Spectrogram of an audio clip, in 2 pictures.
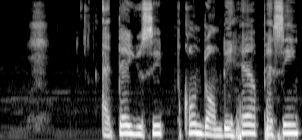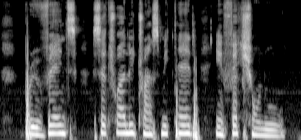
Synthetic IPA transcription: aɪtɛljusi | kʰɔ̃ndɔ̃mdehɛlpʰɛsĩnpɹivɛ̃ntsː | ɛkʃualitʰɹãnsmitʰɛdĩnfɛkʃɔ̃nu

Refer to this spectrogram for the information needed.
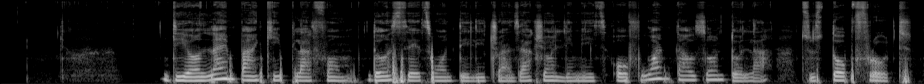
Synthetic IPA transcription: diɔ̃nlãɪ̃nbãŋkʰĩplatfɔmdɔ̃nsɛtwɔ̃ndelitʰɹãnsakʃɔ̃nlimitɔfwɔ̃nt̪aʊzɔ̃ndɔlatʰustɔpfɹɔd

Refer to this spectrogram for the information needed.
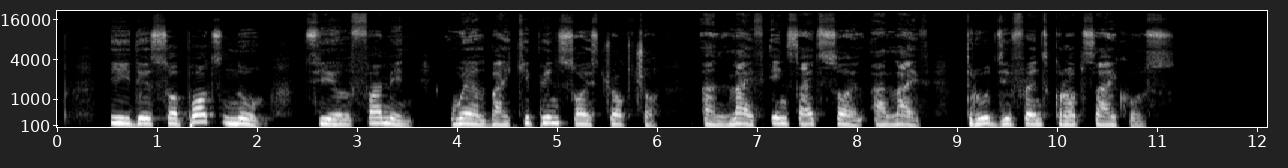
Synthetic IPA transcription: idesɔpʰɔtno | tʰilfamĩnwɛlbaɪkʰipĩnsɔɪlstɹɔkt͡ʃɔ | ãnlaɪfĩnsaɪdsɔɪlalaɪv̥ | θɹudifɹɛ̃ntkɹɔbsaɪkʰəls

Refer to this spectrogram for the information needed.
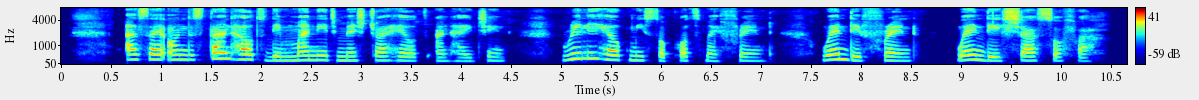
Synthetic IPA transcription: ʔasaɪʔʌ̃ndəstãndɦaʊtʰudemaned͡ʒmɛ̃stɹaɦɛlθãnɦaɪd͡ʒĩn | ɹiliɦɛlp̚misəpʰɔtmaɪfɹɛ̃nd | wɛ̃ndefɹɛ̃nd | wɛ̃ndeʃasɔfə

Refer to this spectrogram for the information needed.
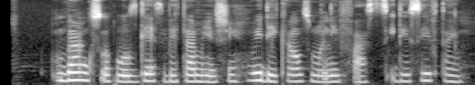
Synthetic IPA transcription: bãŋksɔposɡɛtbɛtamɛ̃ʃĩnwedekʰãʊ̃ntmãnifastḭdeseftãɪ̃m

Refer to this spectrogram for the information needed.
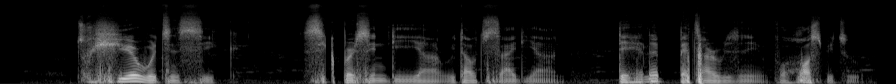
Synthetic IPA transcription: tʰuʃiwɛtʰĩnsi | sikpɛsĩndijã̰nwitaʊtsa̰ɪdjã̰n | d̥eɦɛlɛp̚bɛtʰaɹizɔnḭ̃ŋfɔhɔspitʰə̰l

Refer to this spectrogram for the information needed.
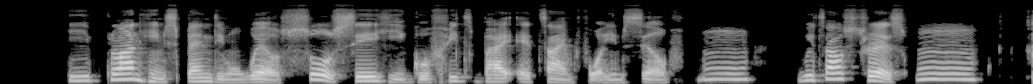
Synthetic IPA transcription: hiplãnhĩmspɛ̃ndĩŋwɛlˠsosehiɡofitbaɪʔɛtʰãɪ̃mfɔ̰hĩmsɛlˠf | m̩ | wiθaʊtstɹɛsm̩

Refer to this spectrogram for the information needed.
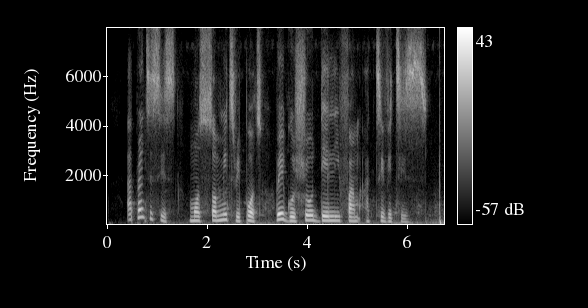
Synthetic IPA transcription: apɹɛ̃ntisis | mɔstsɔbmitɹipɔt | weɡoʃodelifamak̚tʰivitʰiz̥

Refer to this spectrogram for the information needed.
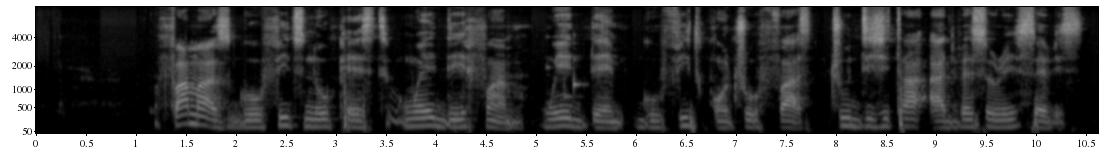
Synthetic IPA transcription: famazɡofitnopʰɛstwɛdefamwɛdɛ̃mɡofitkʰɔ̃ntʰɹolfasttːɹudid͡ʒitʰaladvɛsɔɹisɛvḭs

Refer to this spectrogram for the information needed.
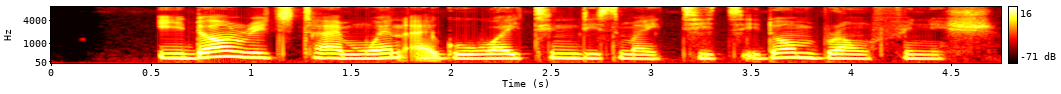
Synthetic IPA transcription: idɔ̃nɹit͡ʃtʰãɪ̃mwɛ̃nʔa̰ɪɡowaɪtʰĩndismaɪtʰitʰḭdɔ̃nbɹãʊ̃nfiniʃ

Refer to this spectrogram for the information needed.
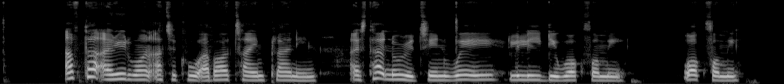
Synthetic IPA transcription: ʔaftəʔaɪɹidwʌ̃nʔa̰tikʰələbaʊtʰãɪ̃mpʰlanɪ̃ŋ | ʔaɪstʰatnoɹutʰĩnwɛɹilidewɔk | wɔkfɔmi

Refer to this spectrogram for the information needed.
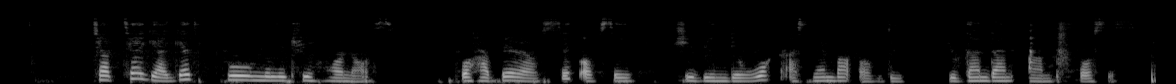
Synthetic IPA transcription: t͡ʃap̚tʰɛɡaɡɛtfulmilitʰɹiɦɔnə̰s | fɔhəbɛɹalsekɔ̰fse | ʃibĩndəwɔka̰smɛ̃mbəʔɔvdə | juɡãndãnãmfɔsɛs

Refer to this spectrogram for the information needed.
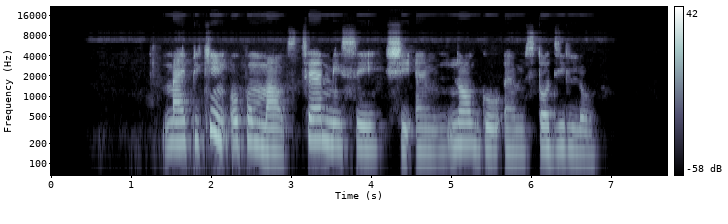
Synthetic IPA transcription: maɪpikʰĩnopə̃nmaʊttʰɛlmiseʃiʔãmnɔɡoʔãnstɔdilɔ

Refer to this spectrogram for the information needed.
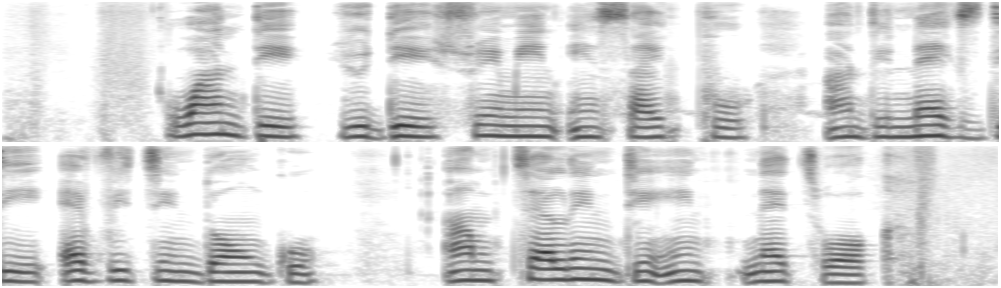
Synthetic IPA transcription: wɔ̃nde | judeswĩmĩnĩnsaɪd̚pʰu | ãndinɛksdeɛvɹitĩndɔ̃nɡo | ʔãmtʰɛlĩndiĩnɛtwɔk

